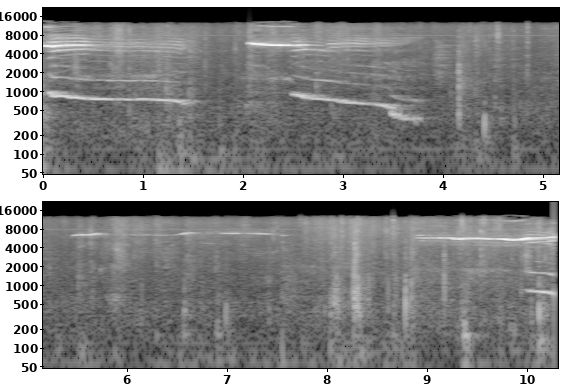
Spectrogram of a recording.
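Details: Puppies six weeks old whimpering in long, high, pure-toned whines that fall in pitch. Several cries come early, then softer squeaks and faint rustling, and another whine rises near the close.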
